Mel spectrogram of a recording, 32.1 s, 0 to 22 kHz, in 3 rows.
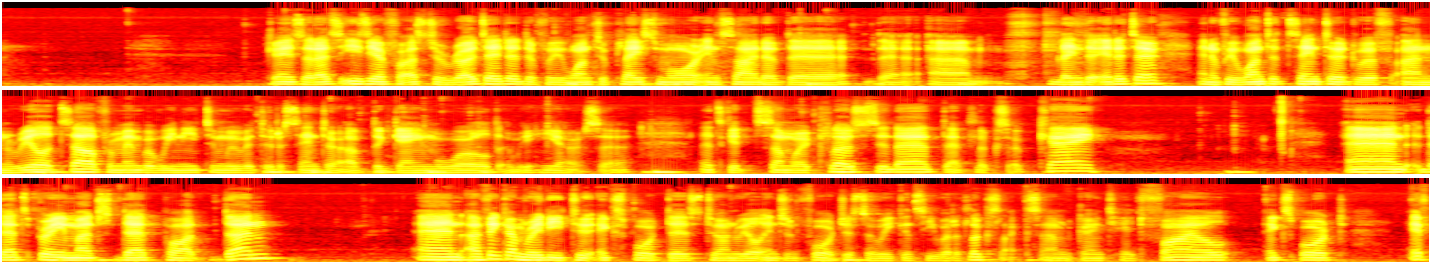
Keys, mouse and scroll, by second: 3.3 r, 5.0 KP_1, 11.3 click, 15.6 g, 20.0 a, 21.6-23.4 middle drag, 25.6 click, 26.2-27.3 drag.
